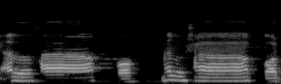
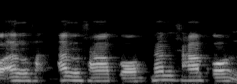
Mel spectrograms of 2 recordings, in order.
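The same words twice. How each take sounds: First: The vowels are drawn out long and slow. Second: The vowels are clipped short and quick. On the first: The speaker calls it right. "silakan dibaca seperti ini" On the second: The speaker calls it wrong. "itu kurang panjang"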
